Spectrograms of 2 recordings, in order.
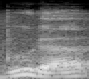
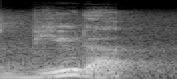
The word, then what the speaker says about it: Buda: It's spelled like you expect to say Buddha, but it's Buda.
